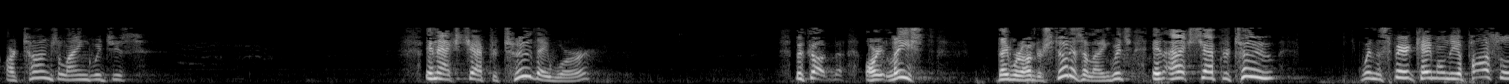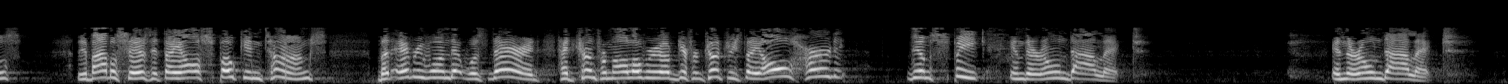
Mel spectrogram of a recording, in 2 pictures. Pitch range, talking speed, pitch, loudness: 255-310 Hz, 130 wpm, 285 Hz, -16 LUFS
